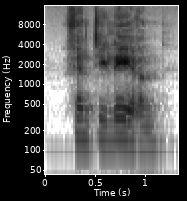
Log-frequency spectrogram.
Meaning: 1. to ventilate 2. to articulate, make clear and precise
- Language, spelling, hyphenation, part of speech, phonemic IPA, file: Dutch, ventileren, ven‧ti‧le‧ren, verb, /vɛn.tiˈleː.rə(n)/, Nl-ventileren.ogg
